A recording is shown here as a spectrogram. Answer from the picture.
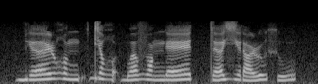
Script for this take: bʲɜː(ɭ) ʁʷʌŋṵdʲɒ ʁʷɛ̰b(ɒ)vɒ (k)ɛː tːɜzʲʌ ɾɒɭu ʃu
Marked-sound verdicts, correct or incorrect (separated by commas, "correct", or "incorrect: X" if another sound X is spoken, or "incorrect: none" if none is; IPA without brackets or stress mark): correct, incorrect: ʌ, incorrect: ŋ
